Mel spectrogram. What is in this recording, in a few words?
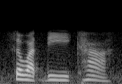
sawadee kaa, Thai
